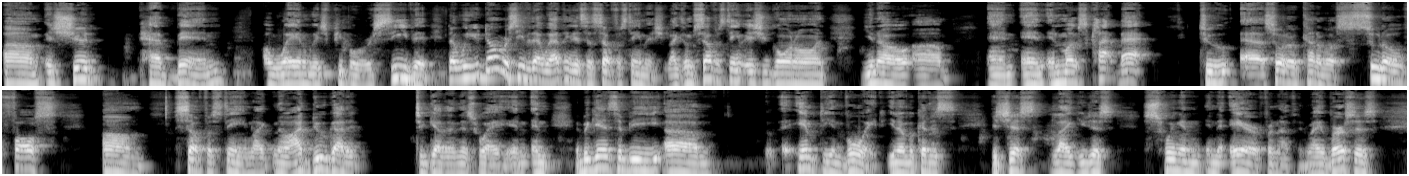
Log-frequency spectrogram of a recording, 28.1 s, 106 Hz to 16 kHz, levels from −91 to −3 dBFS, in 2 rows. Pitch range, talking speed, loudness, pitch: 110-150 Hz, 195 wpm, -19 LUFS, 115 Hz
